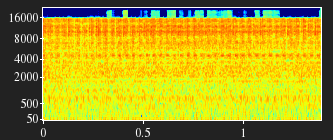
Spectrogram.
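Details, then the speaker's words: 2019 Volvo XC60 with codes incl. P0455 gross EVAP leak, P0172 rich and P0507 high idle: loud steady hiss of air sucked in over the idling engine with the line off; purge valve leaking vacuum. "got a leaking purge valve. Hear that?"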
